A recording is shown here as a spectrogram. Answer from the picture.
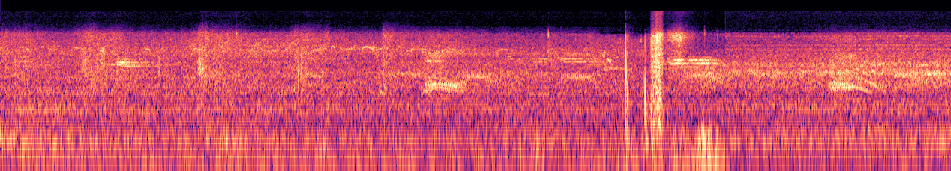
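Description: Faint outdoor background with a bird calling a few times in short harsh calls; the loudest call comes about four seconds in.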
